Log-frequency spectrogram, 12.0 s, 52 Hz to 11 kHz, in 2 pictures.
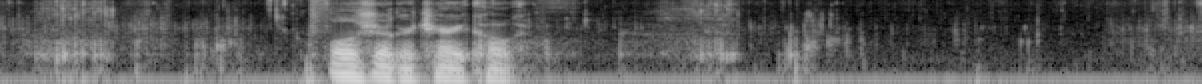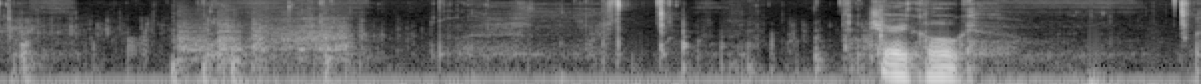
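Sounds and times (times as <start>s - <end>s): sipping and swallowing: 0.0s - 1.6s, 2.7s - 6.9s.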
